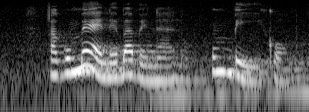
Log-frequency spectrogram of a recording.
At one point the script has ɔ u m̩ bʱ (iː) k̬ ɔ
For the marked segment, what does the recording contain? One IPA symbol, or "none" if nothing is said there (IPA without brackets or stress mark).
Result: iː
